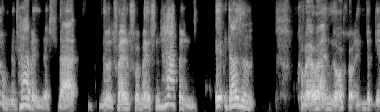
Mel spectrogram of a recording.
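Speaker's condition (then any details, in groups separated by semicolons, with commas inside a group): Tongue cancer surgery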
